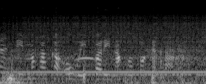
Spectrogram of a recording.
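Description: Voices talking over a steady hum, with a few light knocks.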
